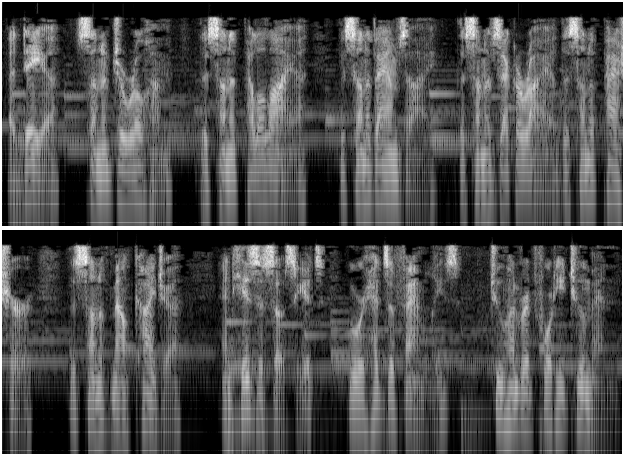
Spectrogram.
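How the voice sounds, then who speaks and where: A man giving a measured, solemn scripted reading of scripture as an audiobook narrator. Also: deep voice, sing-song, gravelly. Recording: dull lo-fi audio with music behind. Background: prominent music bed.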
